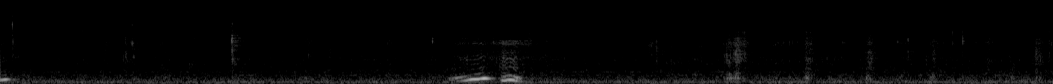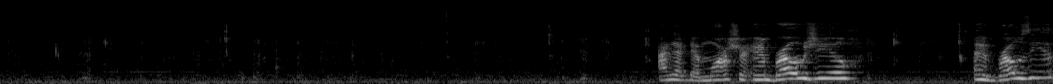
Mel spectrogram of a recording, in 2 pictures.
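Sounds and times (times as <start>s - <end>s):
chip crunching: 6.1s - 17.2s.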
